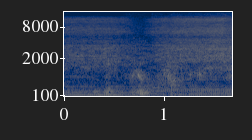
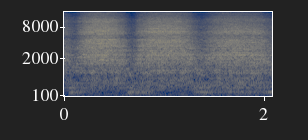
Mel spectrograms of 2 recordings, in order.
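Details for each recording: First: Vax floor steamer after bypassing the filter: quiet, steady hiss with a few soft spits; steam flow strong and even, working properly. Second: Vax floor steamer, plain water, before any vinegar descaling: thin airy hiss that swells and fades roughly once a second with little force; weak steam output.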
